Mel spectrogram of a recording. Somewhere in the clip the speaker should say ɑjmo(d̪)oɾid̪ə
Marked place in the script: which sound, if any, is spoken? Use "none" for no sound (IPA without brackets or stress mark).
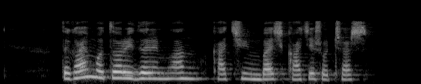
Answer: t̪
